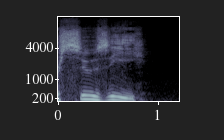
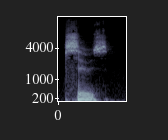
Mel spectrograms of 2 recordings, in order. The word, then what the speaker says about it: Suze: Do you pronounce it Suze or Susie Orman? – Suze. – Suze Orman.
